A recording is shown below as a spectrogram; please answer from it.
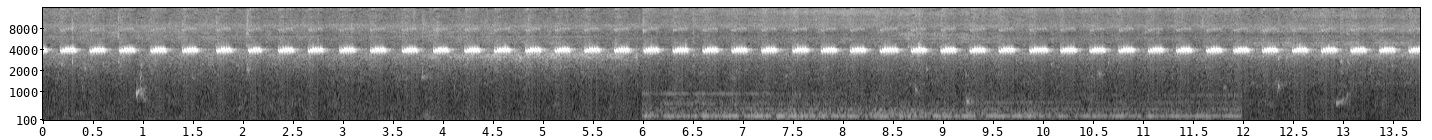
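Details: Rhythmic high-pitched chirping of a cricket in a forest at night, around 3.5 pulses per second throughout, with a soft layered low humming tone in the middle stretch.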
